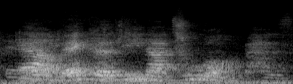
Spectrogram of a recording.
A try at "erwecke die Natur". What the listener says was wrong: Ihr sprecht zu weit vorne. Das ist für eine Aussprache zwar sehr schön, für Deutlichkeit und so weiter, aber wir müssen erstmal den Raum hinten haben. Dann können wir nach vorne die Maske nehmen, sagt man.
